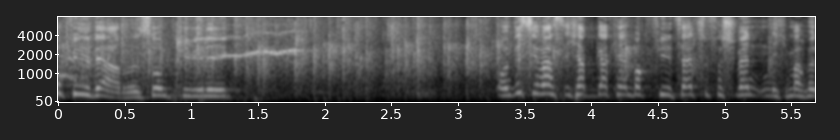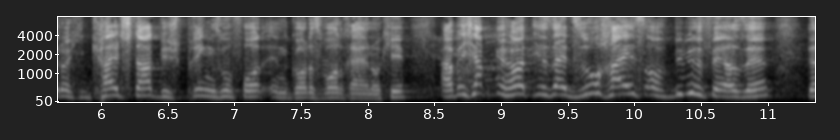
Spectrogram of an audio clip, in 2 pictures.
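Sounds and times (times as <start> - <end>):
speech: 0.0 - 1.7, 3.3 - 11.3
audience applauding: 0.0 - 5.5.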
